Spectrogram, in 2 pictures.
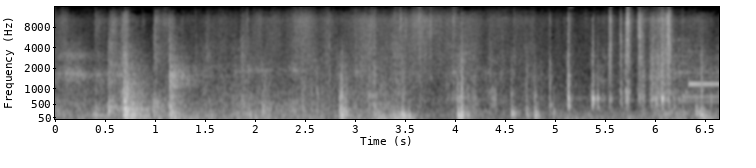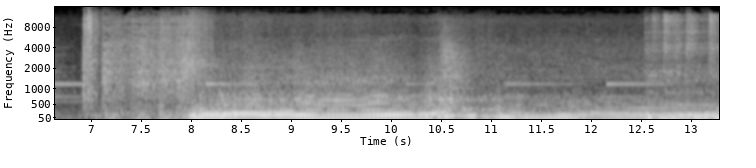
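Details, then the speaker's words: Modified 2017 Subaru WRX (aftermarket intake, headers, EGR and TGV delete, 3" exhaust), cold start after new spark plugs and cleaned, oiled intake air filter: a few clunks, then fires to raised steady cold idle, no misses or rattles; normal cold start. "Yep, that's a cold start up. All right, not too bad."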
